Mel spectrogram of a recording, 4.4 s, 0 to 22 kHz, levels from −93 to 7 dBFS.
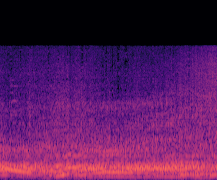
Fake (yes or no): no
